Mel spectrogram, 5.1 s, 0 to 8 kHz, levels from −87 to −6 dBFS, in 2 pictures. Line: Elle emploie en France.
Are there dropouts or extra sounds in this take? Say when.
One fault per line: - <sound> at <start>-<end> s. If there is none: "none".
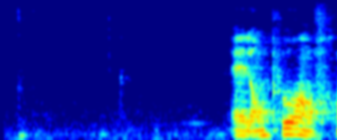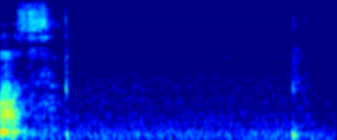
none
